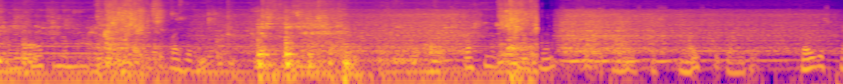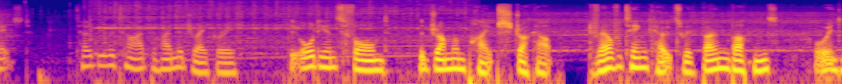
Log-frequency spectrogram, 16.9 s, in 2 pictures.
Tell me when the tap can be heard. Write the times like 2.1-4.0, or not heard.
0.0-5.5.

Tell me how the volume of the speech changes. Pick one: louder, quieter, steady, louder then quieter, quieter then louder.
louder.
